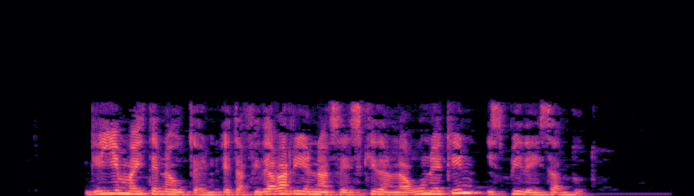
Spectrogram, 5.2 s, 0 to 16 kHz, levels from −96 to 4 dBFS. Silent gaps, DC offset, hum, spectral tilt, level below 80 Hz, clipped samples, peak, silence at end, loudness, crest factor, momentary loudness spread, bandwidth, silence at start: none; under 0.1%; none; -5 dB/octave; -66 dBFS; under 0.1%; -4 dBFS; 0.85 s; -20 LUFS; 18 dB; 9 LU; 8 kHz; 0.65 s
